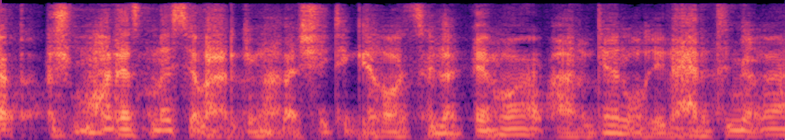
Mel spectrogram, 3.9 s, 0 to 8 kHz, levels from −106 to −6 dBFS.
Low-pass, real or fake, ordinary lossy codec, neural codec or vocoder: 7.2 kHz; fake; MP3, 48 kbps; codec, 16 kHz, 1 kbps, FunCodec, trained on Chinese and English, 50 frames a second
